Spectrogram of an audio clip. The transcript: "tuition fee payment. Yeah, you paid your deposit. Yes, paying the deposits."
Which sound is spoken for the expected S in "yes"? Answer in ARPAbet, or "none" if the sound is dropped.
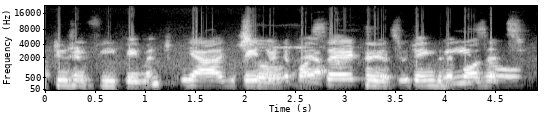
none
